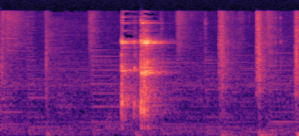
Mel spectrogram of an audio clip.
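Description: A ceramic bowl clinks sharply against a clay mortar about a second in as shallots are tipped into it, followed near the end by dull thumps of a wooden pestle starting to pound the curry paste. Soft background music runs underneath.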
